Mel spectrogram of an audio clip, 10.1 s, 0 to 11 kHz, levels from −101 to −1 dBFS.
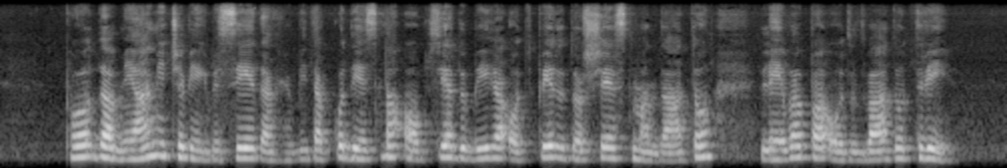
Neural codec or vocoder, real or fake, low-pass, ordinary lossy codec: codec, 16 kHz in and 24 kHz out, 2.2 kbps, FireRedTTS-2 codec; fake; 9.9 kHz; none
